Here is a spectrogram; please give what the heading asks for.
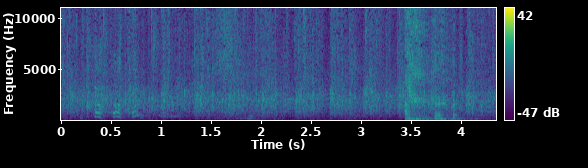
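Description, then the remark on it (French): An audience applauds an artist on stage, a steady, dense wash of clapping that swells louder near the end, with a few voices calling out faintly beneath it. “Alors, reste, écoute les applaudissements.”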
